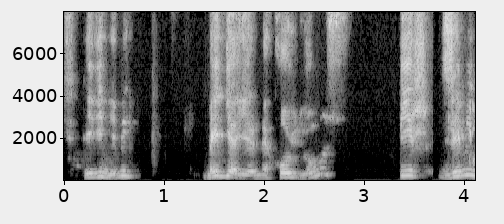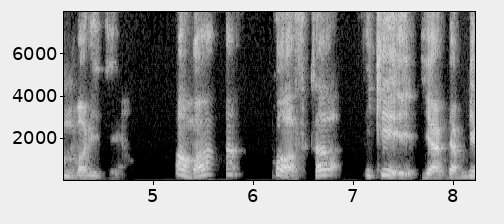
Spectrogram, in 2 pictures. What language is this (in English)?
Turkish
